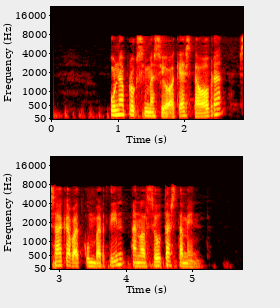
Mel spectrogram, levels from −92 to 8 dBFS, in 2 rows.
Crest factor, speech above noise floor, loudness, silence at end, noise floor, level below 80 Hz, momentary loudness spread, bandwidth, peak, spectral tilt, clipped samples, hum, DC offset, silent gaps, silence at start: 18 dB; 46 dB; -19 LUFS; 0.65 s; -64 dBFS; -54 dBFS; 7 LU; 8 kHz; 0 dBFS; -5 dB/octave; under 0.1%; none; under 0.1%; none; 0.9 s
